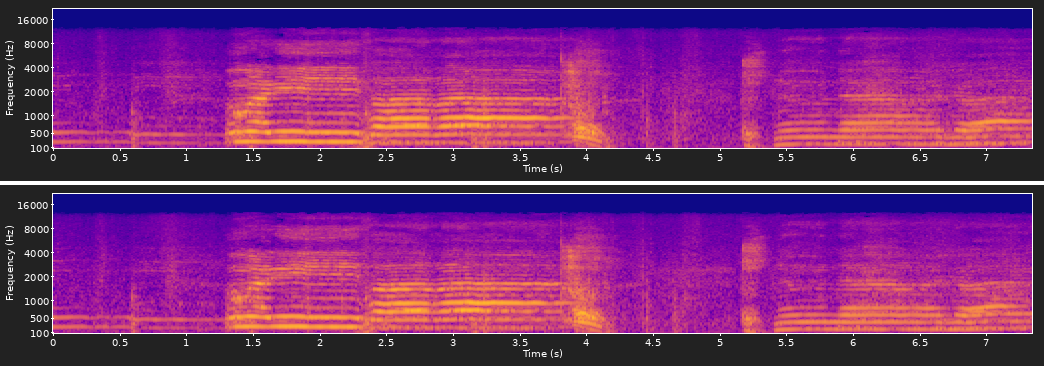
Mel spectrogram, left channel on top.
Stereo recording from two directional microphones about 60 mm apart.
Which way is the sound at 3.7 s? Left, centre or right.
Right.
